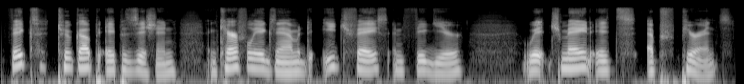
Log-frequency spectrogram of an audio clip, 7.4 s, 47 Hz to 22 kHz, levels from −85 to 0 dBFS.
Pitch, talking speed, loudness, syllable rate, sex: 130 Hz, 130 wpm, -21 LUFS, 4.8 syllables/s, male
